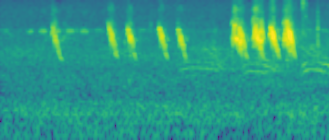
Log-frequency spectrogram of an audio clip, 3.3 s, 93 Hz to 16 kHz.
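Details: Eurasian tree sparrows coming to be fed at a Tenmangu shrine, 20 September 2020: single short downward chirps spaced about half a second apart, then a quick burst of four louder chirps.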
